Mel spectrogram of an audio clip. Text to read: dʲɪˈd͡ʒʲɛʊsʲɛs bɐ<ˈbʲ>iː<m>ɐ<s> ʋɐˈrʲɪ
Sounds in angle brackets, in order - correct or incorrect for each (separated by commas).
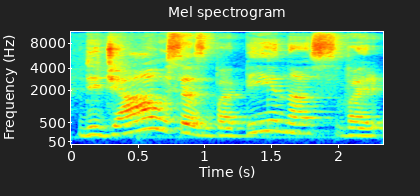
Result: correct, incorrect, correct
